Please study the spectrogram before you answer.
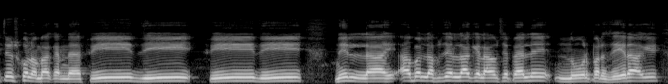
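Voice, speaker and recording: A man teaching Quran recitation, patiently repeating each word slowly many times and correcting common mistakes. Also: fairly high pitch, warm tone, clean tone, highs cut off. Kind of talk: tajweed lesson.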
